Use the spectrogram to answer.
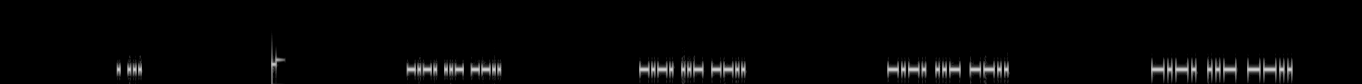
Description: Morse code, heard as a keyed tone, about 38 wpm, 700 Hz. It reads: ES CUZ CUZ CUZ CUZ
